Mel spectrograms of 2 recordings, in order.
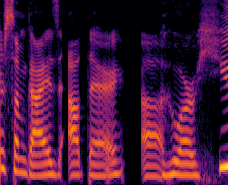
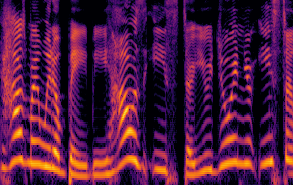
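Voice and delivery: put-on doting baby talk, as to a toddler; 8 semitones higher than usual. Recounting his mother calling on Easter and talking to her grown son, imitating baby talk. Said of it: "she talked to him like he was two".

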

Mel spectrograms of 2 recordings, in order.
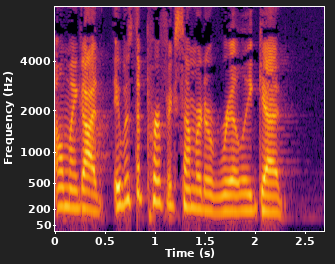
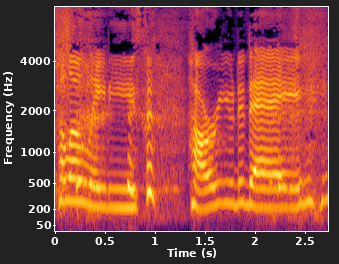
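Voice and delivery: put-on creepy man's voice; 3 semitones higher, 4 dB louder than usual. Recalling a man who always greeted them, imitating a creepy man. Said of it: "so creepy".

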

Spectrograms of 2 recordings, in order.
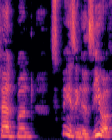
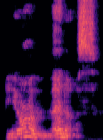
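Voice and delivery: sleepy, breathy, hushed grumble with creaking voice; 3 semitones lower, 6 dB quieter than usual. Crowley, eyes mostly closed, grumbles at Aziraphale; drowsy grumble. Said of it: "he grumbled, voice creaking with drowsiness".

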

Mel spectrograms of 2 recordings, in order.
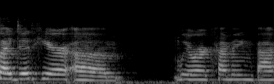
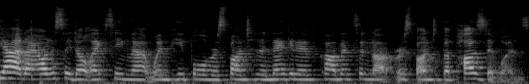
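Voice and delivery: normal talking voice

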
